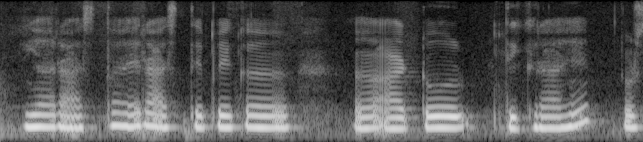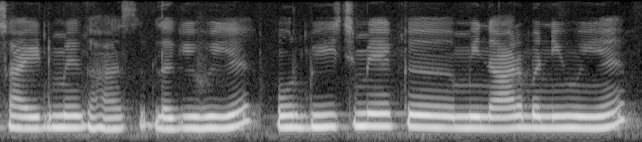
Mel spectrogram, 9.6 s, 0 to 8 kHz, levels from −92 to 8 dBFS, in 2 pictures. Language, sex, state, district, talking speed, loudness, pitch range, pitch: Hindi, female, Bihar, Begusarai, 170 wpm, -12 LUFS, 200-220 Hz, 210 Hz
